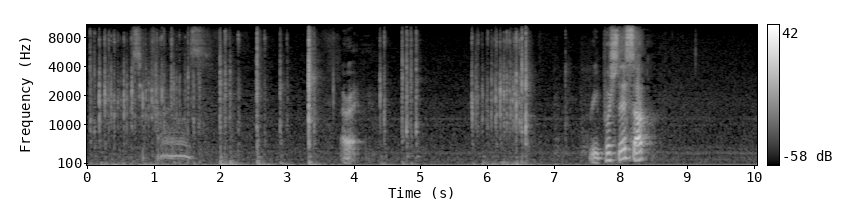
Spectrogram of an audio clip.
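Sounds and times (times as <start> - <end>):
typing on a computer keyboard while committing code: 0.0 - 3.5, 4.4 - 5.0, 5.8 - 6.7
speech: 3.8 - 4.0, 7.6 - 8.5.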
